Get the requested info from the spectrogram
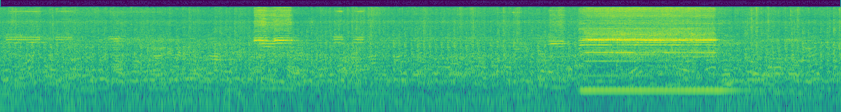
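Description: Steady hubbub of a large crowd walking in a procession, with a vehicle horn held once for about a second and a half near the end, the loudest sound. A brief shrill tone comes about two and a half seconds in.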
